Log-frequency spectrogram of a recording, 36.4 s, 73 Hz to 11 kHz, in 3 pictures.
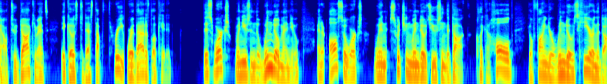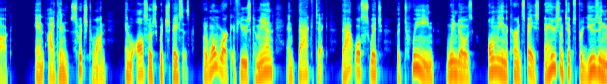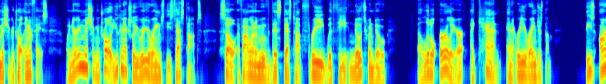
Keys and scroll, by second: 18.0 super+`.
